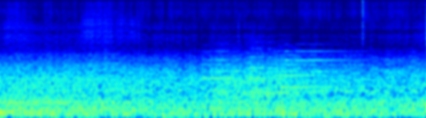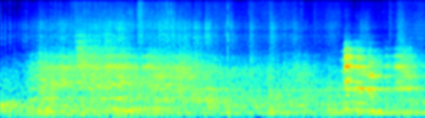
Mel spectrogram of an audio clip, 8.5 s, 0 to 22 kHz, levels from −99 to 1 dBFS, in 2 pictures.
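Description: Periodic clock jitter runs throughout: interference wobbling the converter clock at around 1 kHz puts sidebands on every component, giving a rough, metallic edge.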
